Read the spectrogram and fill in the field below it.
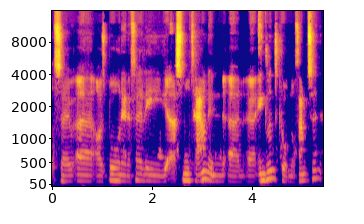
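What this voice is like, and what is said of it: English accent. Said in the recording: “he's got an accent, so he is across the pond”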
